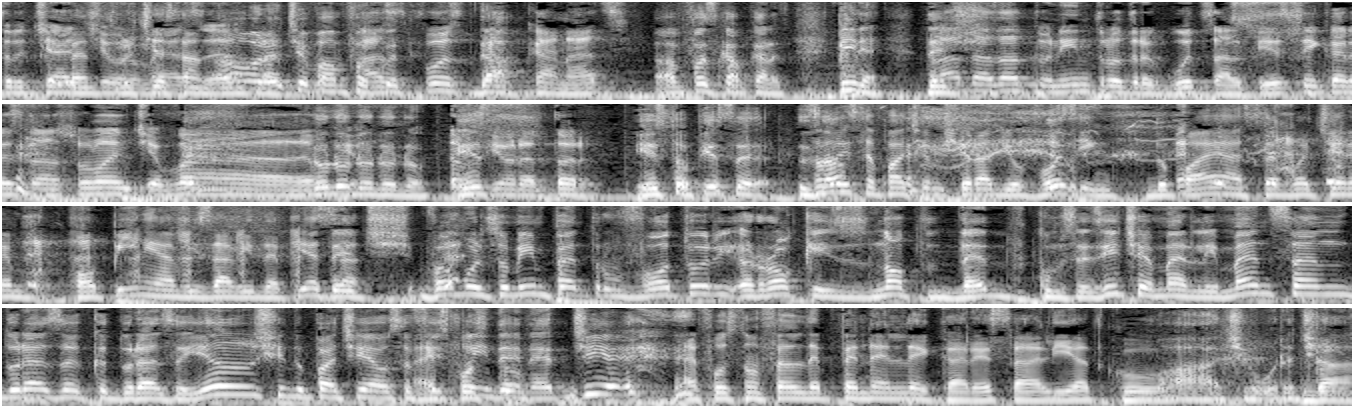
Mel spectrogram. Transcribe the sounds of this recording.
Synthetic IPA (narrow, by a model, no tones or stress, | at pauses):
t̪ɾut͡ʃejapeneɾut͡ʃesanɨmɾet͡ʃe̞vamfəaut̪fo̞st̪̚d̪ap̚kanat̪sʲa̰mfo̞st̪kap̚kanat̪sʲb̥ine̞ | d̪et͡ʃ̪ad̪at̪unint̪ɾo̞d̪ɾəɡut̪salpje̞se̞jkaɾest̪ɾansfo̞ɾməɨnt͡ʃe̞vanunuununujesioɾət̪o̞r | je̞s̬t̪eo̞pjesəzojsəfat͡ʃe̞mʃiɾad̪iovo̞t̪iŋɡd̪upəajasəvət͡ʃe̞ɾe̞mopiniavizavid̪e̞pjesd̪et͡ʃʲvəmult̪sumimpe̞nt̪ɾuvo̞t̪urʲro̞kiznot̪ːd̪ed̪kumse̞zit͡ʃe̞merlimensond̪uɾeazəkəd̪uɾeazəje̞lʃid̪upəat͡ʃe̞jao̞səfifosjd̪eːnerd͡ʒije̞ajfo̞st̪unfe̞ld̪e̞pe̞ne̞le̞kaɾe̞saːliat̪kʰua̰t͡ʃeṵɾt͡ʃd̪ea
